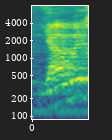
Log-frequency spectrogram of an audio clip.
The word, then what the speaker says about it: Yahweh: And some people pronounce it Yahweh, some people call it Jehovah or Yehovah. And that's really because the word is actually YHWH. There are no vowels in it.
